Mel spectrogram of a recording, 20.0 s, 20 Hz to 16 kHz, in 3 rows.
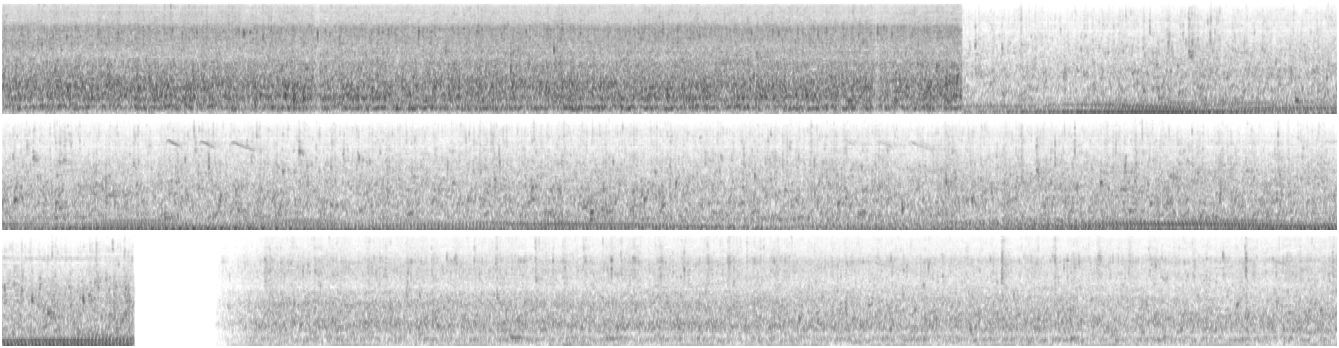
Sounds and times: Stream: 0.0s - 20.0s.

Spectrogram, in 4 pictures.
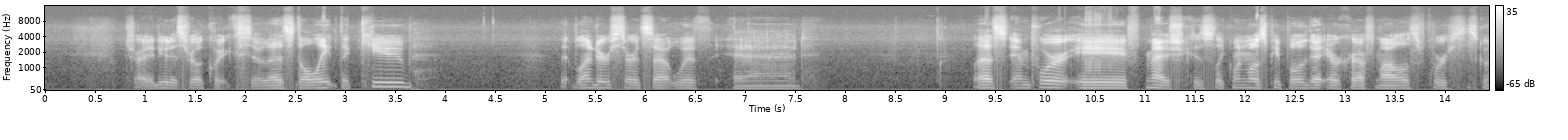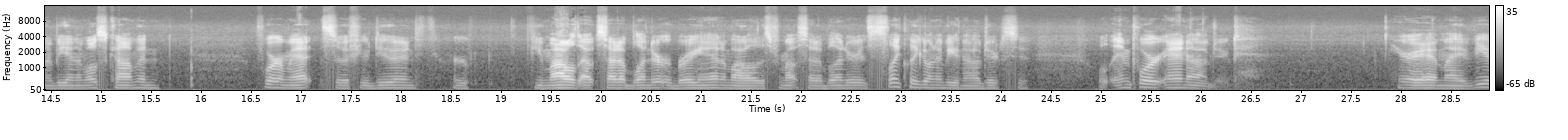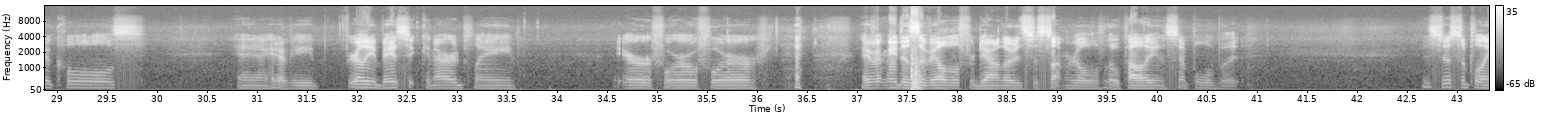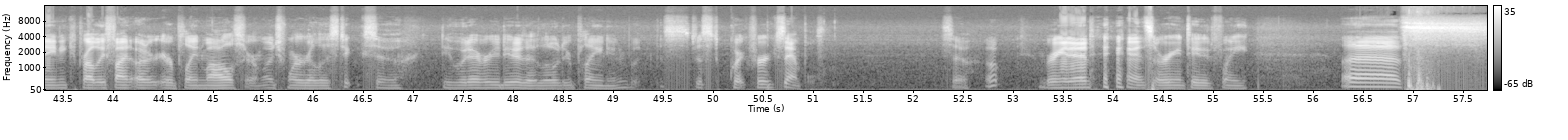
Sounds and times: Speech: 0.8s - 3.9s, 5.2s - 7.8s, 9.3s - 15.6s, 16.6s - 24.3s, 25.0s - 26.7s, 27.8s - 29.9s, 30.8s - 33.7s, 34.6s - 41.0s, 42.6s - 51.2s, 52.3s - 55.4s, 56.3s - 57.7s.

